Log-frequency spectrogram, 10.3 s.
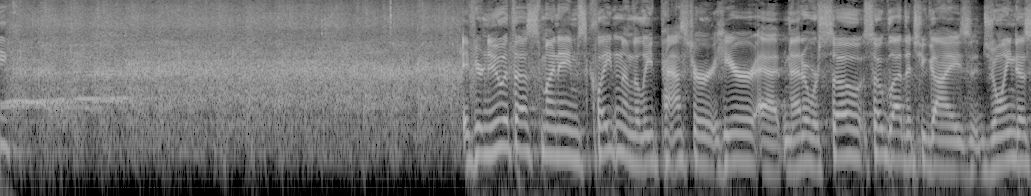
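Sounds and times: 
church congregation applauding the worship band: 0.0 - 5.2
speech: 4.6 - 10.3.

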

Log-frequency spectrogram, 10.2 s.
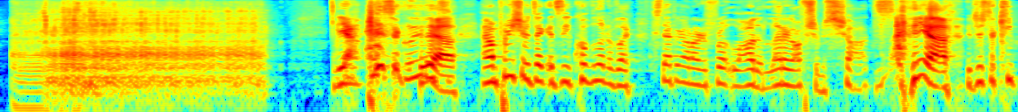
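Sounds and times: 
voice imitating clapped-out car engine revving: 0.0 - 2.8
speech: 3.3 - 10.1.

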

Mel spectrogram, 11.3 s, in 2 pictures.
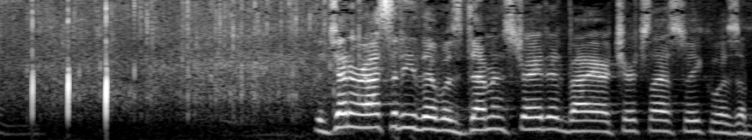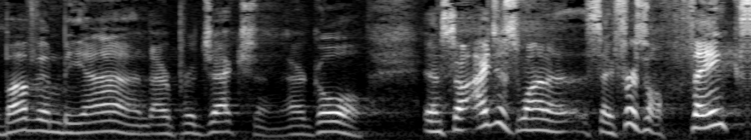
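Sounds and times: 
audience hand claps: 0.0 - 3.1
speech: 2.4 - 11.2.

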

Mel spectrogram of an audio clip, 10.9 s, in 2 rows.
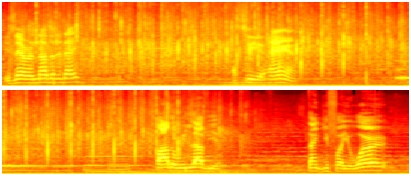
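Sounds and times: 
speech: 0.0 - 1.2, 3.1 - 4.1, 5.2 - 6.2, 7.5 - 8.5, 9.5 - 10.6
crowd clapping: 0.0 - 8.8
low sustained keyboard notes: 5.2 - 8.8.

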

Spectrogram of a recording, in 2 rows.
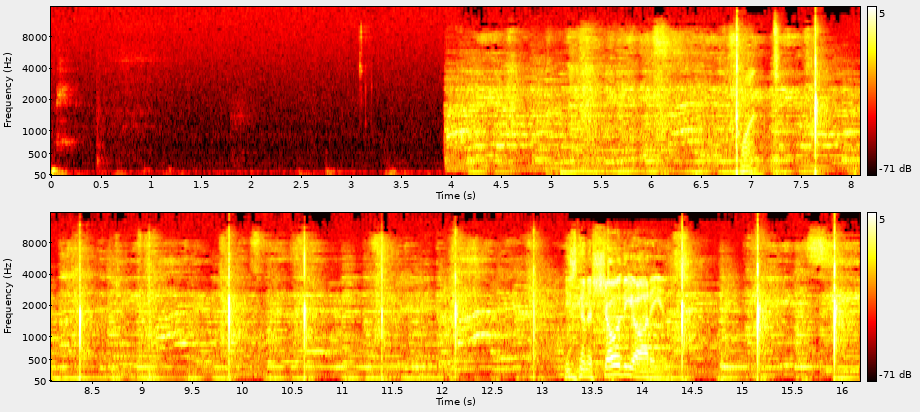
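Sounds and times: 
concert audience clapping on beats one and three: 4.5 - 16.1
speech: 13.4 - 14.6.

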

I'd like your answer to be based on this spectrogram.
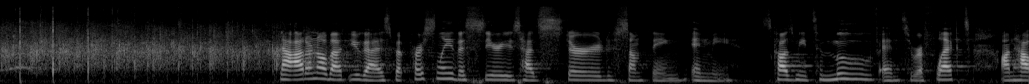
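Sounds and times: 
audience applause: 0.0 - 2.8
speech: 2.8 - 10.2.

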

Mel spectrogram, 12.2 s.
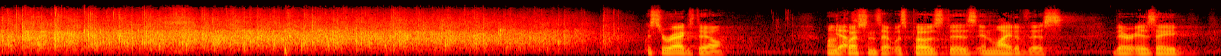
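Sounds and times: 
crowd applause: 0.0 - 6.2
speech: 6.5 - 7.3, 8.3 - 11.9.

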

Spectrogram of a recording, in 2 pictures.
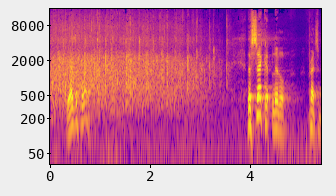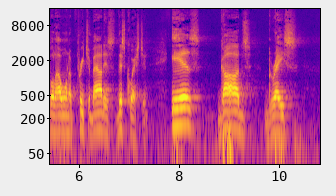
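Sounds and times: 
audience clapping hands: 0.0 - 3.8
speech: 0.3 - 1.0, 3.9 - 10.4.

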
